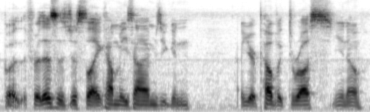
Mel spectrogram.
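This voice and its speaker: Low-voiced man in loose, profane chat. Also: steady tone, brisk, pushed and bright. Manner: loose and profane, laughing, hesitant fillers. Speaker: stream co-host. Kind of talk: casual chat.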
